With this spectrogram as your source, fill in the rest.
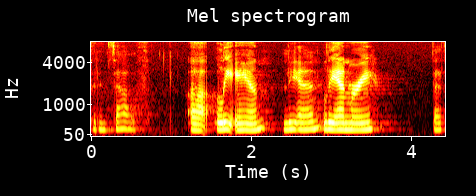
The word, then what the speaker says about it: LeAnne: How do you pronounce it in South? LeAnne.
